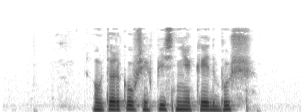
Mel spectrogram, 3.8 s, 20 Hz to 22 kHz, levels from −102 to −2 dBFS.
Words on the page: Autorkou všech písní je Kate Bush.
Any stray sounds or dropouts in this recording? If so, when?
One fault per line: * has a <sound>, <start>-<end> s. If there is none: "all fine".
all fine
